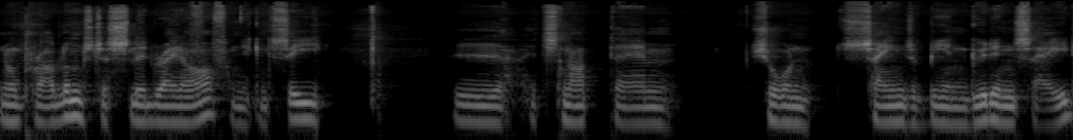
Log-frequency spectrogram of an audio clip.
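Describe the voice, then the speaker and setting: Soft-spoken and very slow, a man speaks in a fairly low pitch with a dark, mellow tone and monotone, flat intonation. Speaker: motorcycle restorer. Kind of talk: tutorial. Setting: at home. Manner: soft-spoken, talking quietly.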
